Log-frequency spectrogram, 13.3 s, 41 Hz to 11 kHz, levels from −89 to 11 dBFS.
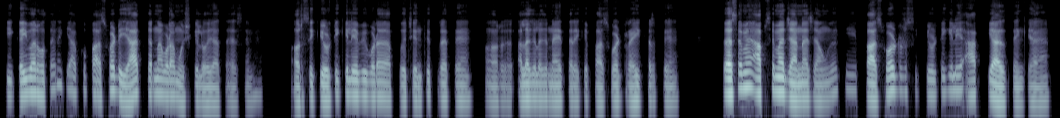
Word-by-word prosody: कई 120 Hz, +1 st, +1 dB
बार 140 Hz, 0 st, +4 dB
होता 125 Hz, +5 st, -2 dB
है -, -, -9 dB
ना, 205 Hz, -, -7 dB
कि -, -, -12 dB
आपको 140 Hz, +2 st, -9 dB
पासवर्ड 155 Hz, -4 st, 0 dB
याद 115 Hz, +4 st, +4 dB
करना 130 Hz, 0 st, 0 dB
बड़ा 120 Hz, -1 st, +2 dB
मुश्किल 105 Hz, -2 st, -5 dB
हो 90 Hz, -, -1 dB
जाता 90 Hz, 0 st, -6 dB
है 95 Hz, -, -11 dB
ऐसे 95 Hz, -, -21 dB
में 115 Hz, +4 st, -17 dB, 0.4 s
और 95 Hz, -1 st, 0 dB
सिक्योरिटी 105 Hz, +2 st, -1 dB
के 125 Hz, +2 st, -4 dB
लिए 125 Hz, -1 st, +4 dB
भी 120 Hz, 0 st, -1 dB
बड़ा 115 Hz, -1 st, 0 dB
आपको 105 Hz, -1 st, -6 dB
चिंतित 105 Hz, +4 st, -7 dB
रहते 105 Hz, -1 st, -5 dB
हैं 100 Hz, 0 st, -6 dB, 0.2 s
और 95 Hz, -1 st, -9 dB
अलग-अलग 105 Hz, 0 st, 0 dB
नए 100 Hz, -, 0 dB
तरह 100 Hz, 0 st, -7 dB
के 100 Hz, -, -12 dB
पासवर्ड 100 Hz, +1 st, -4 dB
ट्राई 100 Hz, 0 st, -2 dB
करते 100 Hz, 0 st, -12 dB
हैं। 95 Hz, 0 st, -9 dB, 0.6 s
तो -, -, +6 dB
ऐसे 130 Hz, +6 st, +8 dB
मैं 180 Hz, +1 st, +5 dB
आपसे 135 Hz, +3 st, -5 dB
मैं 145 Hz, -1 st, +9 dB
जानना 110 Hz, -2 st, +4 dB
चाहूँगा 105 Hz, +4 st, -6 dB
कि 155 Hz, +2 st, -15 dB
पासवर्ड 125 Hz, +8 st, +4 dB
और 150 Hz, -, -10 dB
सिक्योरिटी 140 Hz, -1 st, -8 dB
के 150 Hz, -, -5 dB
लिए 155 Hz, +1 st, -1 dB, 0.2 s
आपकी 125 Hz, -, -3 dB
आदतें 95 Hz, -1 st, -1 dB
क्या 95 Hz, +2 st, -7 dB
हैं? 95 Hz, +1 st, -9 dB
110 Hz, 240 wpm, -25 LUFS, 100-130 Hz, 0.6 s, मैं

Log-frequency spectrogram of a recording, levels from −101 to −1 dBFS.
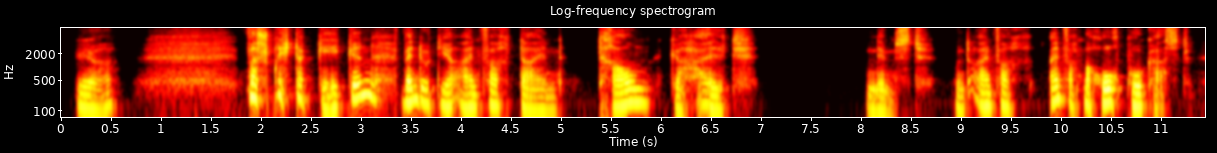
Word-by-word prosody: Ja. 120 Hz, +1 st, -3 dB, 1.3 s
Was -, -, +8 dB
spricht -, -, +2 dB
dagegen, 195 Hz, -, +2 dB, 0.2 s
wenn 160 Hz, +3 st, +5 dB
du 165 Hz, -4 st, 0 dB
dir 135 Hz, -2 st, -3 dB
einfach 125 Hz, +2 st, -2 dB
dein 105 Hz, -2 st, -3 dB, 0.4 s
Traumgehalt 160 Hz, -, -1 dB, 1.1 s
nimmst 425 Hz, -1 st, -3 dB, 0.2 s
und 110 Hz, -2 st, -7 dB
einfach 130 Hz, -3 st, -2 dB, 0.3 s
einfach 175 Hz, +2 st, 0 dB
mal -, -, +2 dB
hoch 155 Hz, 0 st, +5 dB
pokerst, 125 Hz, -2 st, -1 dB
130 Hz, 90 wpm, -25 LUFS, 120-160 Hz, 1.3 s, Was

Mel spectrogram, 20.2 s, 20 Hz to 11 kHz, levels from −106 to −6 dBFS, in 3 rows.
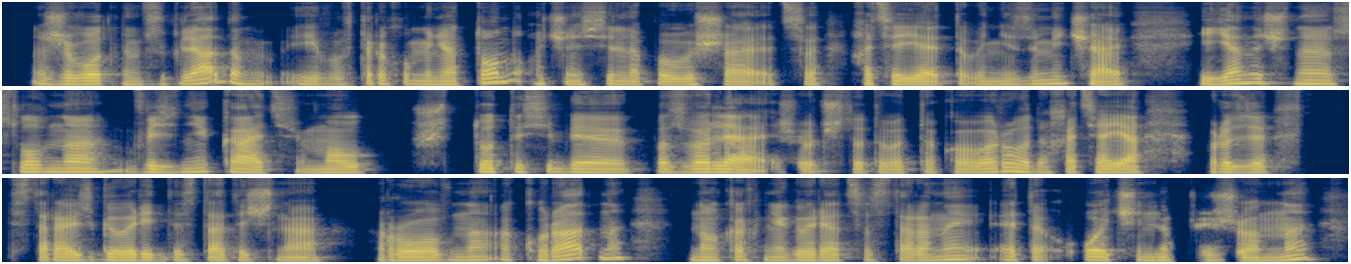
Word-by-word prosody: животным 120 Hz, 0 st, +1 dB
взглядом. 115 Hz, +4 st, +1 dB
И, 110 Hz, -2 st, -6 dB
во-вторых, 115 Hz, +2 st, -4 dB
у -, -, -2 dB
меня 115 Hz, -1 st, +1 dB
тон 180 Hz, -, +1 dB
очень 120 Hz, -2 st, -3 dB
сильно 110 Hz, 0 st, -2 dB
повышается, 110 Hz, 0 st, 0 dB
хотя 120 Hz, -, 0 dB
я 110 Hz, -1 st, +5 dB
этого -, -, -2 dB
не 110 Hz, 0 st, -4 dB
замечаю, 135 Hz, +5 st, +1 dB, 0.3 s
и -, -, 0 dB
я 135 Hz, +6 st, +4 dB
начинаю 135 Hz, -5 st, 0 dB
словно 130 Hz, 0 st, +1 dB
возникать, 120 Hz, -2 st, +1 dB
мол: 110 Hz, 0 st, 0 dB
"Что 130 Hz, -, -2 dB
ты 130 Hz, 0 st, -5 dB
себе 120 Hz, -2 st, +2 dB
позволяешь?" 120 Hz, -2 st, +4 dB
Вот -, -, -2 dB
что-то -, -, -3 dB
вот -, -, -3 dB
такого 120 Hz, +2 st, +1 dB
рода. 130 Hz, -6 st, +2 dB
Хотя 110 Hz, 0 st, 0 dB
я 115 Hz, 0 st, +6 dB, 0.3 s
вроде 115 Hz, -2 st, +1 dB, 0.4 s
стараюсь 110 Hz, 0 st, +1 dB
говорить 115 Hz, -1 st, +2 dB
достаточно 110 Hz, -1 st, -2 dB, 0.2 s
ровно, 115 Hz, +1 st, +1 dB
аккуратно. 160 Hz, +9 st, +1 dB, 0.3 s
Но, 115 Hz, -3 st, -1 dB
как -, -, -3 dB
мне 115 Hz, -1 st, -2 dB
говорят 110 Hz, -1 st, +1 dB
со 105 Hz, -, -8 dB
стороны, 115 Hz, -, -1 dB
это 120 Hz, -4 st, -3 dB
очень 120 Hz, -2 st, 0 dB
напряжённо, 110 Hz, -, -2 dB
115 Hz, 140 wpm, -26 LUFS, 110-125 Hz, 0.4 s, я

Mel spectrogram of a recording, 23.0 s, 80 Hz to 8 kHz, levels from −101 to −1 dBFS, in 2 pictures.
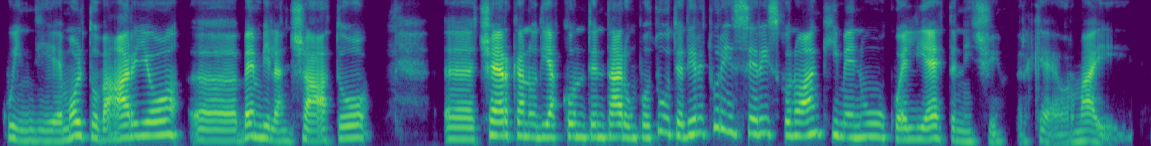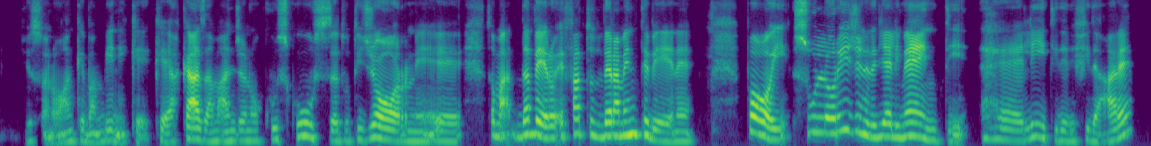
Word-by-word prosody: Quindi 160 Hz, -4 st, -9 dB
è 155 Hz, -, -2 dB
molto 215 Hz, +2 st, -1 dB
vario 230 Hz, +7 st, +3 dB
uhm, 160 Hz, -1 st, -3 dB
ben 215 Hz, 0 st, +3 dB
bilanciato, 170 Hz, +3 st, -1 dB, 0.7 s
uhm, 185 Hz, -1 st, -2 dB
cercano 230 Hz, +1 st, +6 dB
di 210 Hz, +1 st, -3 dB
accontentare 210 Hz, 0 st, +2 dB
un 195 Hz, -, -6 dB
po' 200 Hz, 0 st, -6 dB
tutti 265 Hz, 0 st, -8 dB
addirittura 265 Hz, -, -3 dB
inseriscono 255 Hz, -4 st, 0 dB
anche 255 Hz, +2 st, +2 dB
i -, -, -2 dB
menù 210 Hz, 0 st, -5 dB
quelli 180 Hz, -2 st, -3 dB
etnici, 155 Hz, -7 st, -1 dB
perché 135 Hz, -4 st, -13 dB
ormai 155 Hz, -, -4 dB, 0.5 s
ci 150 Hz, -, -19 dB
sono -, -, -9 dB
anche 145 Hz, 0 st, -10 dB
bambini 160 Hz, -, -10 dB
che -, -, -13 dB
che -, -, -7 dB
a -, -, -7 dB
casa 160 Hz, -4 st, +5 dB
mangiano 155 Hz, +1 st, -8 dB
cous 175 Hz, +3 st, -4 dB
cous 210 Hz, -7 st, -3 dB
tutti 155 Hz, +3 st, -15 dB
i -, -, -12 dB
giorni 160 Hz, -6 st, 0 dB
e 145 Hz, -1 st, -7 dB, 0.2 s
insomma 235 Hz, -2 st, -1 dB
davvero 230 Hz, -3 st, +3 dB
è 205 Hz, -, -3 dB
fatto 255 Hz, +1 st, -2 dB
veramente 235 Hz, +3 st, +4 dB
bene. 150 Hz, -4 st, -5 dB, 0.5 s
Poi 245 Hz, -, +4 dB
sull'origine 280 Hz, 0 st, +1 dB
degli 205 Hz, +1 st, -2 dB
alimenti, 200 Hz, -, +2 dB
eh, 175 Hz, -4 st, -7 dB
lì 200 Hz, +4 st, -7 dB
ti 165 Hz, -4 st, -16 dB
devi 150 Hz, -1 st, -11 dB
fidare, 165 Hz, -, -3 dB
200 Hz, 140 wpm, -22 LUFS, 160-230 Hz, 0.7 s, cercano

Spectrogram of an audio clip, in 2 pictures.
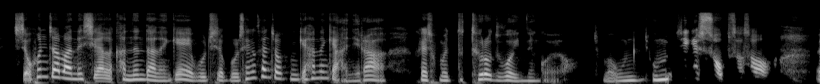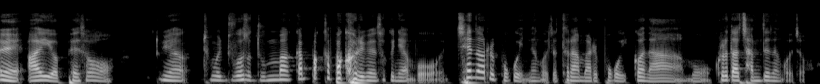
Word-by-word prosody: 진짜 -, -, +2 dB
혼자만의 325 Hz, -8 st, +4 dB
시간을 150 Hz, -6 st, +2 dB
갖는다는 210 Hz, -6 st, 0 dB
게 220 Hz, -4 st, +1 dB
뭘 175 Hz, 0 st, -5 dB
진짜 185 Hz, 0 st, -3 dB
뭘 170 Hz, -1 st, -4 dB
생산적인 280 Hz, -, -2 dB
게 -, -, -1 dB
하는 290 Hz, +1 st, -4 dB
게 -, -, +1 dB
아니라 170 Hz, +7 st, -2 dB, 0.3 s
그냥 200 Hz, -1 st, +1 dB
정말 185 Hz, 0 st, -4 dB
드 205 Hz, +2 st, -11 dB
드러누워 195 Hz, -6 st, +1 dB
있는 165 Hz, +1 st, -7 dB
거예요. -, -, -16 dB, 0.4 s
정말 -, -, -11 dB
움 180 Hz, +2 st, -3 dB, 0.2 s
움직일 235 Hz, +7 st, 0 dB
수 -, -, +4 dB
없어서. -, -, -3 dB, 0.5 s
예 175 Hz, -6 st, +5 dB
아이 180 Hz, +1 st, +6 dB
옆에서 170 Hz, +3 st, -2 dB, 0.4 s
또 -, -, -14 dB
그냥 180 Hz, -4 st, 0 dB, 0.2 s
정말 195 Hz, -2 st, -4 dB
누워서 200 Hz, +1 st, 0 dB
눈만 210 Hz, +3 st, +2 dB
깜빡 250 Hz, 0 st, +1 dB
깜빡거리면서 185 Hz, -8 st, +5 dB
그냥 170 Hz, -3 st, -4 dB
뭐 -, -, -5 dB, 0.2 s
채널을 295 Hz, -6 st, +4 dB
보고 175 Hz, -3 st, -4 dB
있는 160 Hz, -1 st, -9 dB
거죠. -, -, -8 dB
드라마를 165 Hz, -4 st, -2 dB
보고 165 Hz, -2 st, -4 dB
있거나 145 Hz, -4 st, -2 dB
뭐 180 Hz, +5 st, -10 dB
그러다 200 Hz, -1 st, +4 dB
잠드는 170 Hz, -1 st, -2 dB
거죠. -, -, -13 dB
190 Hz, 390 characters per minute, -23 LUFS, 170-230 Hz, 0.5 s, 아이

